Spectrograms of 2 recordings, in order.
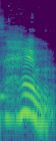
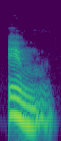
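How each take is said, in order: First: The word begins with an h sound. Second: The word begins without an h sound. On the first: "him with her sound" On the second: "weak form im without the her sound"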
